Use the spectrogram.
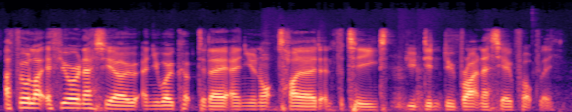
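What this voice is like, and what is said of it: Slightly croaky voice. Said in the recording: “my voice is a little croaky”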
